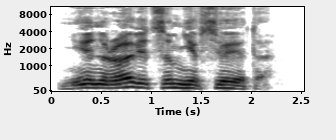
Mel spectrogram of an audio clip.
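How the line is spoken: Grumbling mutter. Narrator (Russian): буркнул Шмель

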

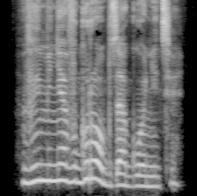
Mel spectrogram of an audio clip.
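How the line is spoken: Sigh. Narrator (Russian): вздохнула я

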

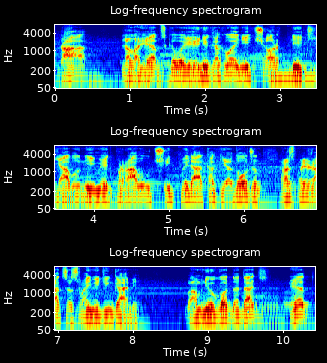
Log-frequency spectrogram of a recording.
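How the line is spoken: Laughing loudly. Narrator (Russian): Дьякон захохотал

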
